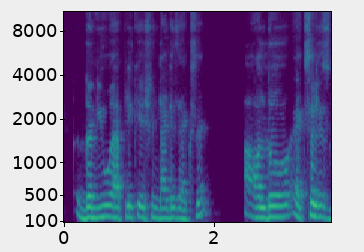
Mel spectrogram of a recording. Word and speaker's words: Excel: into the deeper Concepts let's understand what is Excel yeah now Excel is pronounced at X cell so e KS and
